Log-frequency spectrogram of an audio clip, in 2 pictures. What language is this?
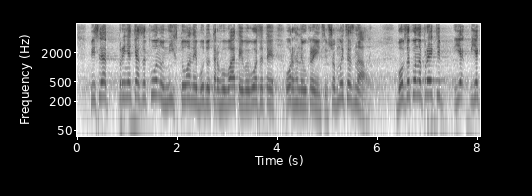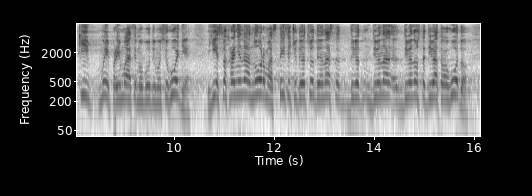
Ukrainian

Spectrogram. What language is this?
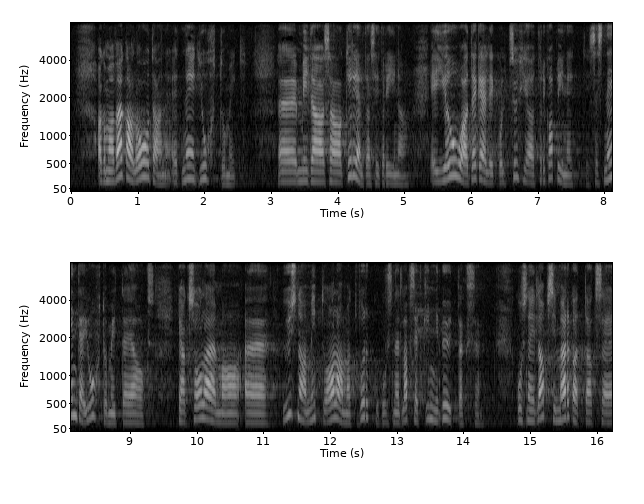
Estonian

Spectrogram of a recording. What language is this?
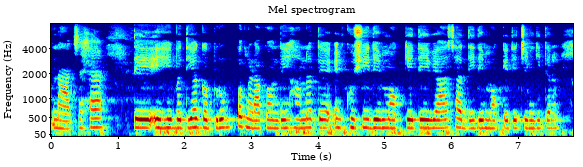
Punjabi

